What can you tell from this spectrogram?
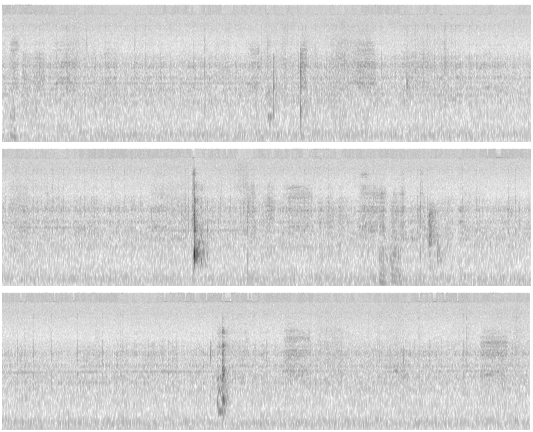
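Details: Ryland having hiccups: a few brief, sharp, isolated gulping clicks spaced several seconds apart in a quiet room.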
